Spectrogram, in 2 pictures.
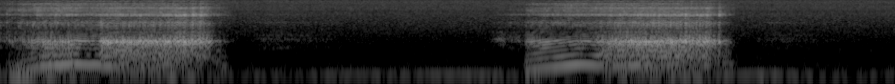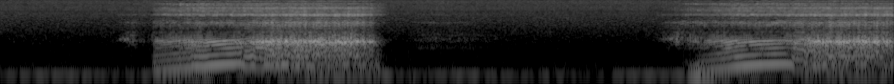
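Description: Regular deep snores on each breath, about fifteen a minute, each a long rough rattling drone. Steady snoring in sleep.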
